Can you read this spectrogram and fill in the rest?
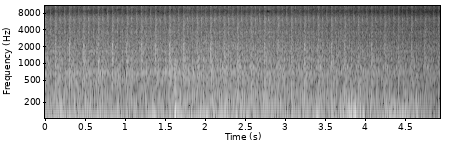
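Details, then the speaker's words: Three-cylinder petrol car with two spark plug wires disconnected, running on one cylinder: heavy uneven chugging idle with regular loud knocks and strong vibration, demonstrating spark plug/coil misfire causing power drop. "അതായത് സിലിണ്ടറിൻ്റെ എണ്ണം കൂടുമ്പോൾ നമ്മുടെ വാഹനത്തിൻ്റെ വൈബ്രേഷനും കുറയും, വാഹനത്തിൻ്റെ സൗണ്ടും കുറയും. എന്നാൽ സിലിണ്ടറിൻ്റെ എണ്ണം കുറയുമ്പോൾ നമ്മുടെ വാഹനത്തിൻ്റെ വൈബ്രേഷൻ കൂടുകയും ചെയ്യും,"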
